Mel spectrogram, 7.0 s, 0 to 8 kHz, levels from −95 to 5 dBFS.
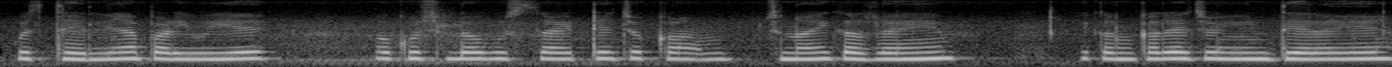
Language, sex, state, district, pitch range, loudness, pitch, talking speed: Hindi, female, Rajasthan, Churu, 250-265 Hz, -28 LUFS, 255 Hz, 215 wpm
